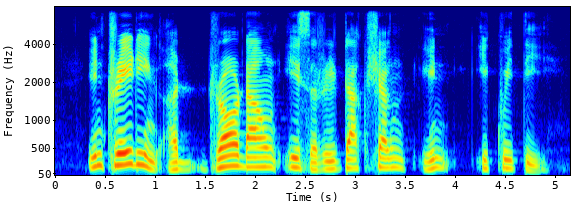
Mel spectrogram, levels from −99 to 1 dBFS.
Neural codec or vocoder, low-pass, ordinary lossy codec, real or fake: none; 7.2 kHz; none; real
